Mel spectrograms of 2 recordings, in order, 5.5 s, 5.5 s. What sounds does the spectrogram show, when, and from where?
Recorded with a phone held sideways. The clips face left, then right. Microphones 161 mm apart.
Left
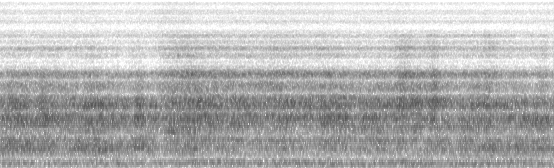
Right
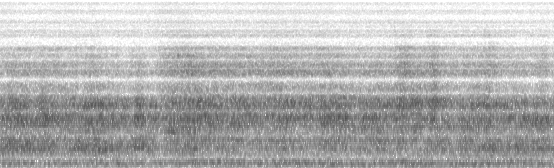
0.0 s an aircraft: 5° right (ahead or behind)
